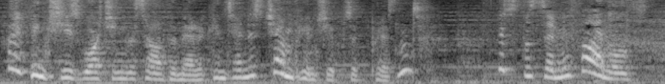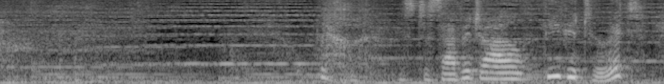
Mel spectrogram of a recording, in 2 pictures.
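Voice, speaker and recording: Prim bossy nurse. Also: female voice, fairly high pitch, very animated, low-quality recording. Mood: breezy. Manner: prim, bossy, cheerfully brisk. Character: brisk officious hospital nurse. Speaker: hospital nurse. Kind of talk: 1990s radio drama acting. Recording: radio drama with music underneath.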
